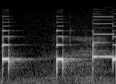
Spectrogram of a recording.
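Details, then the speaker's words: Defibrillator training in a critical care nursing skills lab: quick, closely spaced monitor beeps from a simulator at a heart rate above 100 per minute, showing sinus tachycardia. "kemudian yang sering muncul juga pada pasien ini adalah gambaran ini Regita semakin cepat ratenya yaitu denyutannya nih ini HTML tingkat diatas 100 ini apa sinus takikardi"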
